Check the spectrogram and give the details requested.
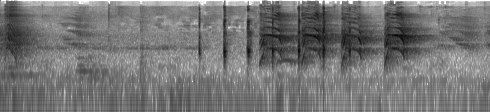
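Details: Baby ringneck parrot kept at home as a talking pet utters a soft scratchy note, sharp clicks, then a rapid string of harsh, grating squawks that fade out.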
